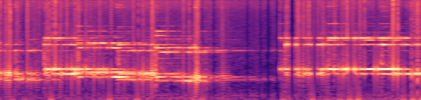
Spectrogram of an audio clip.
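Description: A small instrumental ensemble plays a slow melody of bright, ringing, bell-like notes. Around two and a half seconds in the notes die away briefly, then a new chord rings out.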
